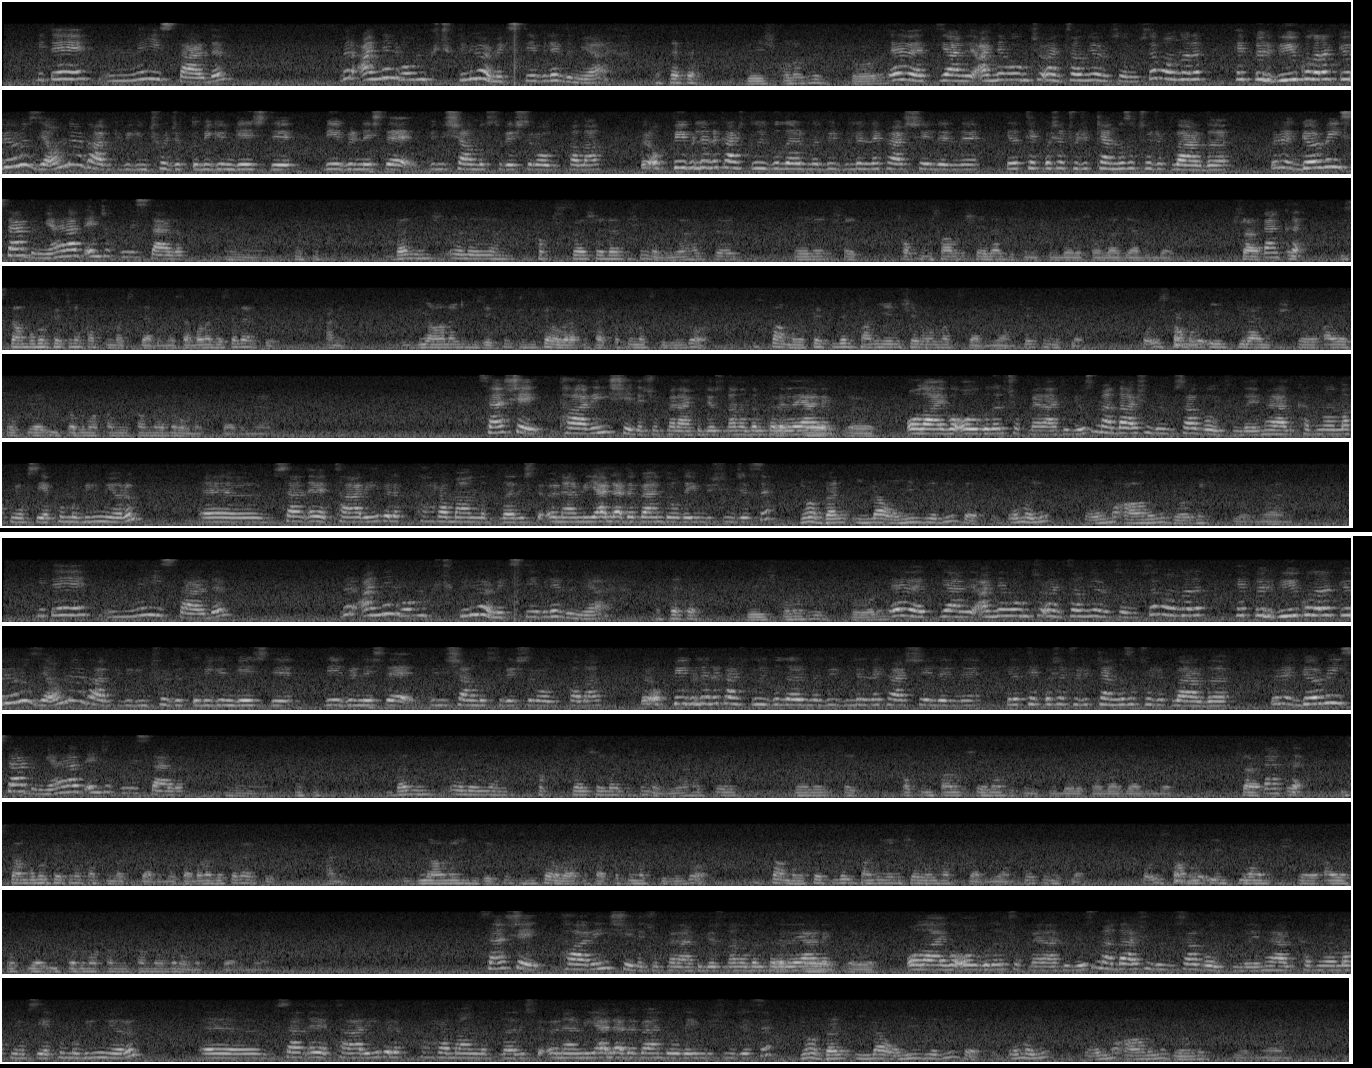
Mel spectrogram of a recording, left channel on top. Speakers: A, on the left; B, on the left.
A: Bir de mm, neyi isterdim? Böyle annemle babamın küçüklüğünü görmek isteyebilirdim ya.
B: <laughs> Değişik olabilir. Doğru.
A: Evet yani annem babamı çok hani tanıyorum sonuçta ama onları hep böyle büyük olarak görüyoruz ya. Onlar da abi ki bir gün çocuktu, bir gün geçti. Birbirine
B: <laughs>
A: işte bir nişanlık süreçleri oldu falan. Böyle o birbirlerine karşı duygularını, birbirlerine karşı şeylerini ya da tek başına çocukken nasıl çocuklardı. Böyle görmeyi isterdim ya. Herhalde en çok bunu isterdim.
B: Hmm. <laughs> Ben hiç öyle yani çok kişisel şeyler düşünmedim ya. Hep böyle, böyle şey toplumsal şeyler düşünmüşüm böyle sorular geldiğinde. Mesela
A: Ben ka-
B: e, İstanbul'un fethine katılmak isterdim. Mesela bana deseler ki hani bir ana gideceksin fiziksel olarak mesela katılmak istediğimde o. İstanbul'un fethinde bir tane yeniçeri olmak isterdim yani kesinlikle. Bu İstanbul'a
A: <laughs>
B: ilk giren işte Ayasofya'ya ilk adım atan insanlardan olmak isterdim yani.
A: sen şey tarihi şeyleri çok merak ediyorsun anladığım kadarıyla.
B: E-
A: Yani
B: evet, evet.
A: olay ve olguları çok merak ediyorsun. Ben daha işin duygusal boyutundayım. Herhalde kadın olmak mı yoksa yapım mı bilmiyorum. Ee, sen evet tarihi böyle kahramanlıklar işte önemli yerlerde ben de olayım düşüncesi.
B: Yo ben illa olayım diye değil de o- olayın olma anını görmek istiyorum yani.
